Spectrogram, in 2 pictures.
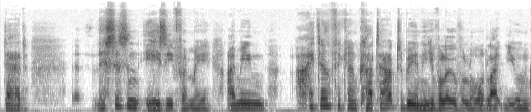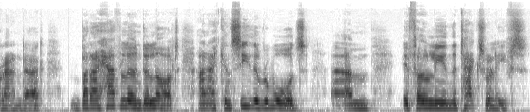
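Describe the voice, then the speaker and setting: A man voicing a timid, dim, eager young son of an evil overlord, earnest and halting. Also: fairly high pitch, very animated, pitched above the performer's own voice. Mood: nervous, earnest.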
